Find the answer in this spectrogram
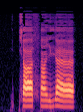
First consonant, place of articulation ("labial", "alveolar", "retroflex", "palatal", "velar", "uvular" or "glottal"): palatal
